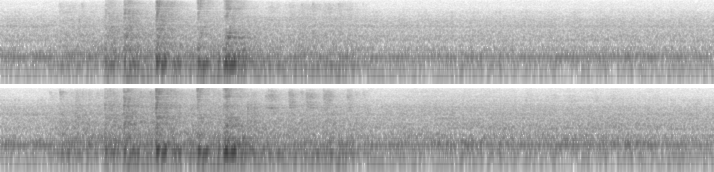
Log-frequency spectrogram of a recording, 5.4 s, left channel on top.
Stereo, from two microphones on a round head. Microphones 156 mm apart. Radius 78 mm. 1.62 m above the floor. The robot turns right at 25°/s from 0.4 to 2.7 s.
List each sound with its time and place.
0.8 s a zipper: 60° right (ahead or behind), 4 m; by 1.9 s 70° right (ahead or behind), 4 m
